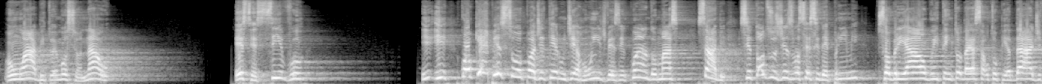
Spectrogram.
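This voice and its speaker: A woman's voice: a little high, in a large hall. A woman preaching a sermon, asking the audience questions and repeating her key points.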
